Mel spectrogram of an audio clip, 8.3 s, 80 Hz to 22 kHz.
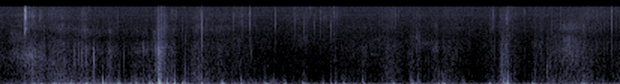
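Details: Person recording their own heartbeat while blushing: soft, regular, low thumps at roughly 80 a minute with some rubbing noise; a normal heartbeat.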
